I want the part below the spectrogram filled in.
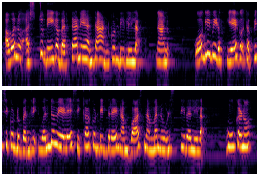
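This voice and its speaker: A scheming hired thug from a storybook, voiced by a woman narrator. He plots in a menacing tone, his voice high and light. Faint music runs underneath. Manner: menacing, plotting.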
